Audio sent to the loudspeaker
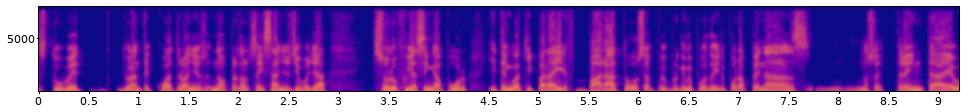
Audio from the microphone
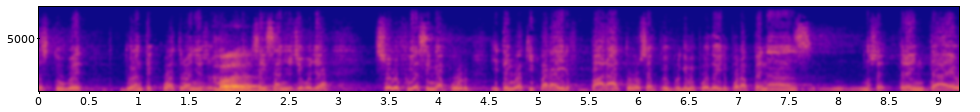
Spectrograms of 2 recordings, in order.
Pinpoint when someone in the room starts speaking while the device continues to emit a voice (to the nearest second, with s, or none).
2 s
